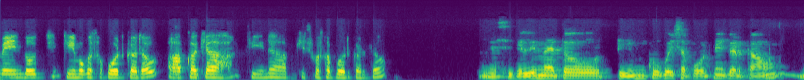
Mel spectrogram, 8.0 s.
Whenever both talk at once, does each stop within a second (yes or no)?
yes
